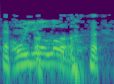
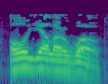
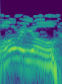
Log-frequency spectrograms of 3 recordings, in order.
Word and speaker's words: Oyelowo: Oyelowo. Oyelowo. Yeah. I know that's how I have to remember it. Oyelowo.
